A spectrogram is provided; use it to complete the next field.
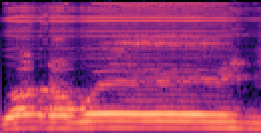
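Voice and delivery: comic, panicked, high, loud, drawn-out shout.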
